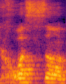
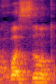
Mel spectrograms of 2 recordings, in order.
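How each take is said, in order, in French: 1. Le mot finit sans aucun son T. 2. Le mot finit par un son T audible.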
